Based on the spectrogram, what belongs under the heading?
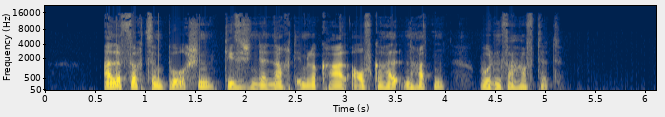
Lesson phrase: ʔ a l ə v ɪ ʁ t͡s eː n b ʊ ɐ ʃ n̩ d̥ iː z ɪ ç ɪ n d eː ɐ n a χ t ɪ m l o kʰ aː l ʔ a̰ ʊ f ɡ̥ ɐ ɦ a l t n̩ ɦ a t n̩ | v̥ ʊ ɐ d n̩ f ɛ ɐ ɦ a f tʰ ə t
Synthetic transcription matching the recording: ʔ a l ə f ɪ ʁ t͡s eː n b ʊ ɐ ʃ n̩ d̥ iː z ɪ ç ɪ n d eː ɐ n a χ t ɪ m l o kʰ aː l ʔ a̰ ʊ f ɡ̥ ə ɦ a l t n̩ ɦ a t n̩ | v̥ ʊ ɐ d n̩ f ɛ ɐ ɦ a f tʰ ə t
